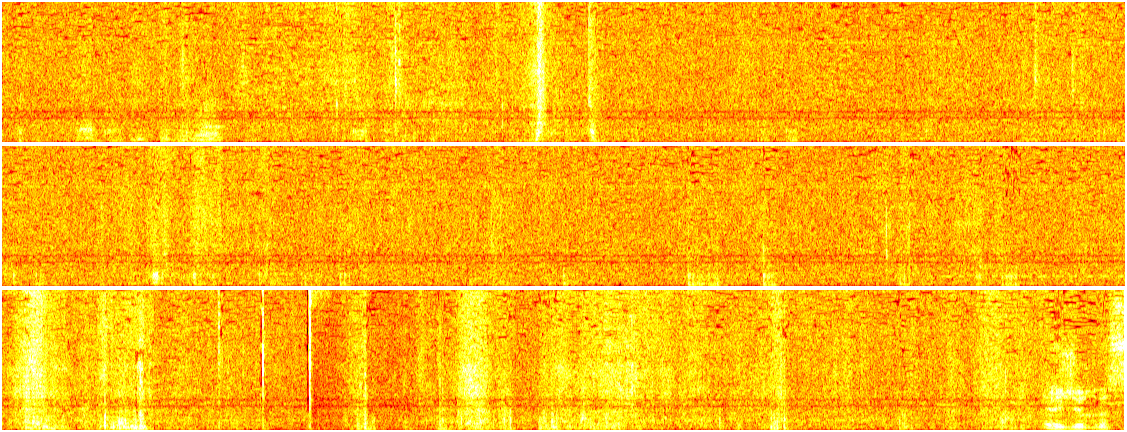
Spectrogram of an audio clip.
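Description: Straps and a dry bag rustle and scrape against an inflatable boat.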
